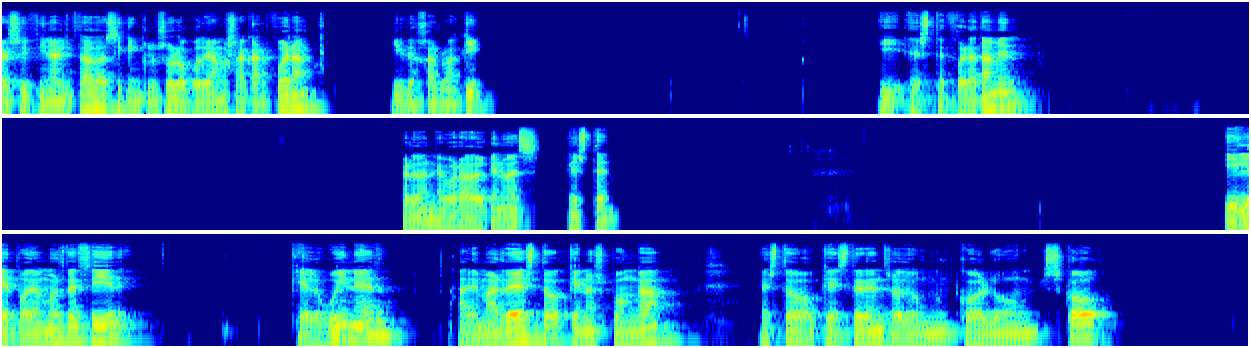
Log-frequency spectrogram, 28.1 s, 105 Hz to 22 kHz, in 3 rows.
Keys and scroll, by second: 1.7 super+x, 4.5 super+v, 9.0 super+BackSpace, 9.8 super+BackSpace, 10.3 ctrl+alt+o, 11.8 super+z, 14.5 alt+super+l, 14.8 ctrl+alt+o, 21.5 super+b.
